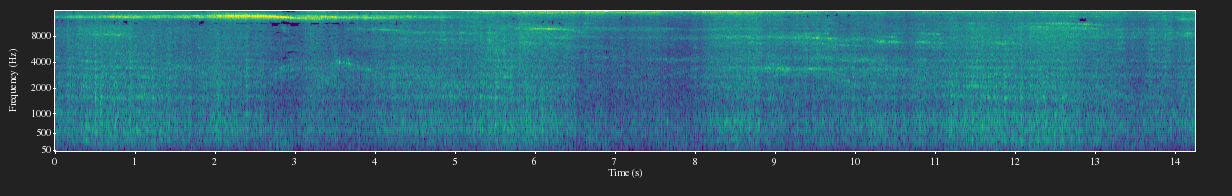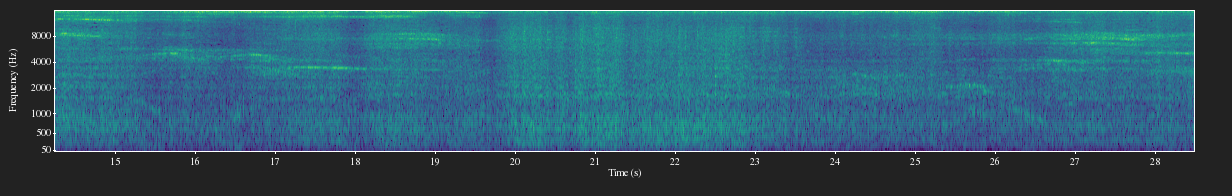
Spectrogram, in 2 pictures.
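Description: Metal squeals faintly from the passing wagons.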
